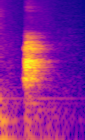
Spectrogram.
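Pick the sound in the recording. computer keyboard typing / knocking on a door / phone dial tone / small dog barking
small dog barking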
